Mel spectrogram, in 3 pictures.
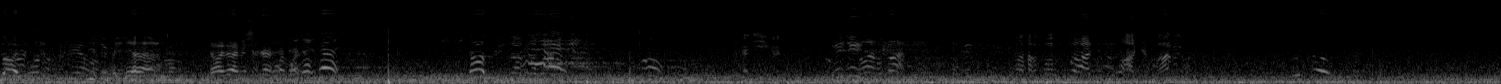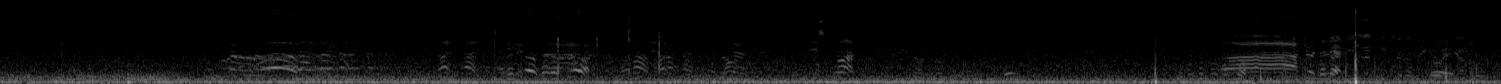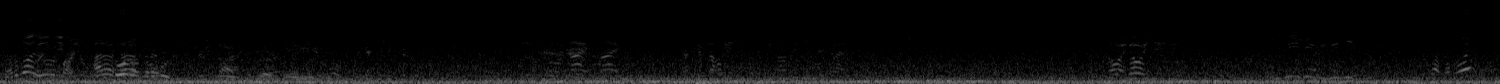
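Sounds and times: distant shouts of players: 0:04.5 - 0:06.8, 0:17.2 - 0:21.6.

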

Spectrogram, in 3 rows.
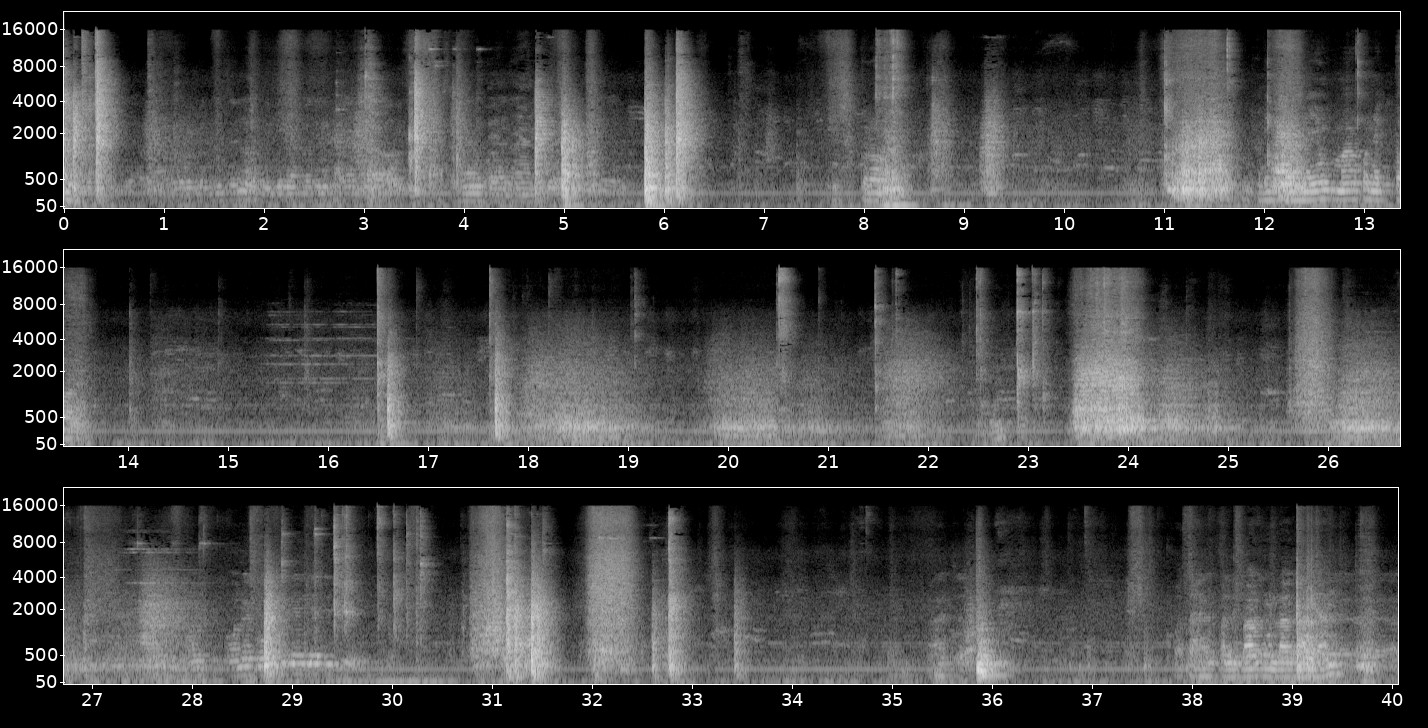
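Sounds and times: steady low hum: 0:11.8 - 0:30.8.

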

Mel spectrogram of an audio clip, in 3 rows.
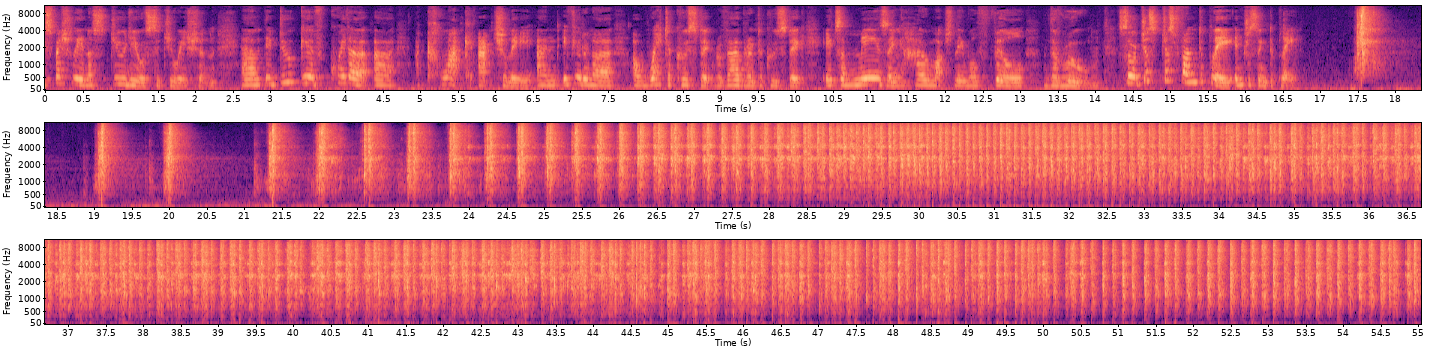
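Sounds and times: stick rattles clacking: 0:21.1 - 0:55.0.

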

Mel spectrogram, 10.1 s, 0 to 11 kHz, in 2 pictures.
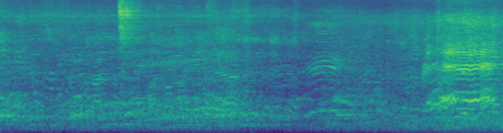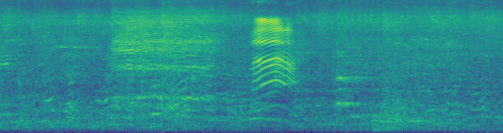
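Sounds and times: people talking: 0:00.0 - 0:10.0
goats bleating: 0:04.2 - 0:05.1, 0:06.1 - 0:07.3.

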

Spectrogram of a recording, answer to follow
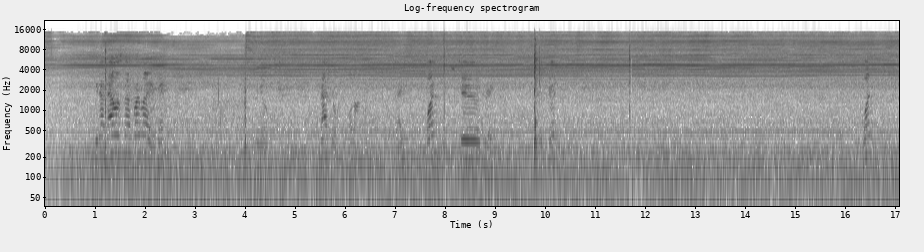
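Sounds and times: steady background hum: 0:00.0 - 0:17.0
baseball smacking into mitt: 0:09.8 - 0:10.0.

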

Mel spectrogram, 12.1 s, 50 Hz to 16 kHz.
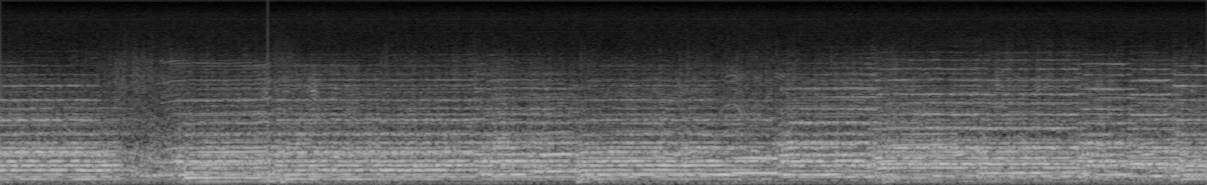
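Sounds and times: brass band playing chords: 0:00.0 - 0:12.0.

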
